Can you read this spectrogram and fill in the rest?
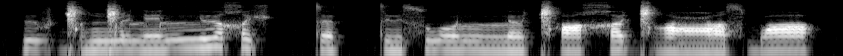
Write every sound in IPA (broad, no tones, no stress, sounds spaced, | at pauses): ɨ v ɡ͡ǁ ə ŋ͡ǁ ɨ l e lː ɨ χ ɨ ʃ tː ə tː ɨ s w o lː ə ǁʰ ɑ χ ə ɡ͡ǁ ɑ ʕ ɑ s b ɑ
